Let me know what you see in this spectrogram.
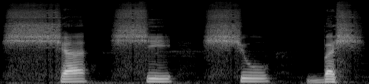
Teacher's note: Dan shin mempunyai satu sifat tunggal, iaitu tafashi, iaitu menyembur. Bunyi seakan-akan menyembur.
